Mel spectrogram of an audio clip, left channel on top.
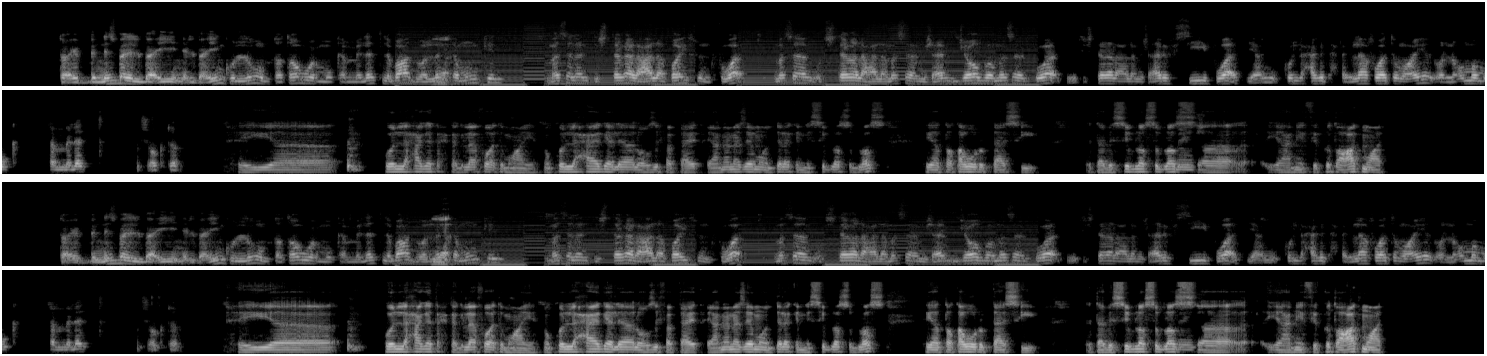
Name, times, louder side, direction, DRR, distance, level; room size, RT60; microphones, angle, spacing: voice 1, 0.6-5.0 5.4-7.4 7.7-14.9 15.3-15.7 16.2-16.6 18.3-18.4 26.5-26.7, left 4 dB, 55° left, 0.7 m, -30 dB
sound 1, 3.9-6.9 7.3-10.4, left 1 dB, 85° left, 0.9 m, -46 dB
voice 2, 17.1-18.2 18.7-28.6, right 5 dB, 45° right, 0.4 m, -28 dB
2.8 x 2.1 x 2.6 m
head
